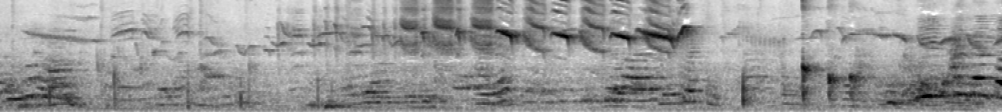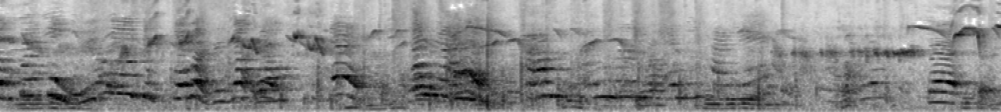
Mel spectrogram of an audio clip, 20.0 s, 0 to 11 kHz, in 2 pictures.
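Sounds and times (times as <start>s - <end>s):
bird singing whistled notes: 0.6s - 10.6s, 11.4s - 16.4s, 17.9s - 20.0s.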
